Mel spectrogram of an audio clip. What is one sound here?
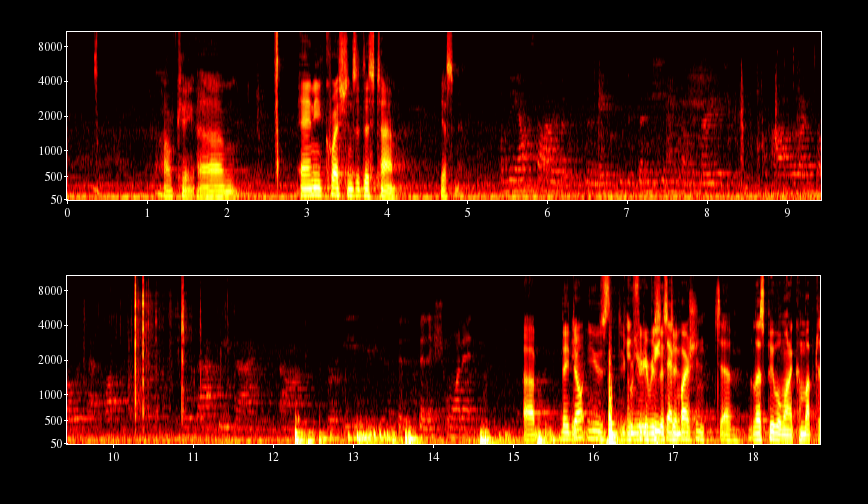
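A young man speaks into a microphone over a loudspeaker in a large echoing hall.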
